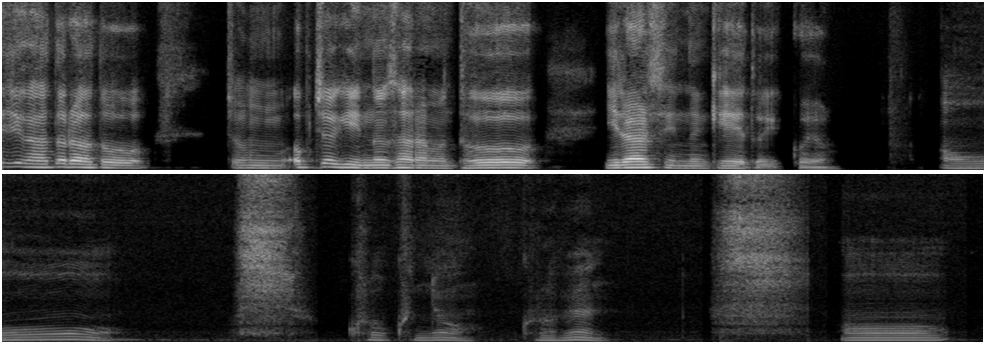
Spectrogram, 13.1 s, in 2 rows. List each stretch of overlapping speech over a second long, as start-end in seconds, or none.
none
